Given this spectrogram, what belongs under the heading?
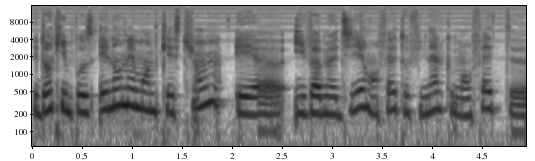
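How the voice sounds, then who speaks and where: This woman's voice is fairly high-pitched with a dark, mellow tone. Her intonation stays fairly even. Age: 30s. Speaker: life coach. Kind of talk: casual interview.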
